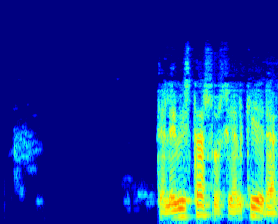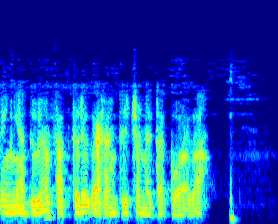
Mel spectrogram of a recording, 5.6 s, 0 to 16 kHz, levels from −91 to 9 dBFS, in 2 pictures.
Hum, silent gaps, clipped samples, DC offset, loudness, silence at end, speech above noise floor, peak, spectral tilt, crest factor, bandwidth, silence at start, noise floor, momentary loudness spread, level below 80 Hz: none; none; under 0.1%; under 0.1%; -22 LUFS; 0.45 s; over 68 dB; -2 dBFS; -8 dB/octave; 22 dB; 7.2 kHz; 1.55 s; under -90 dBFS; 10 LU; -60 dBFS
